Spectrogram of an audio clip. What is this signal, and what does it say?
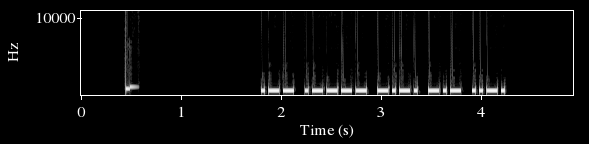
Morse code, heard as a keyed tone, about 30 wpm, 700 Hz. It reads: W1CKF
